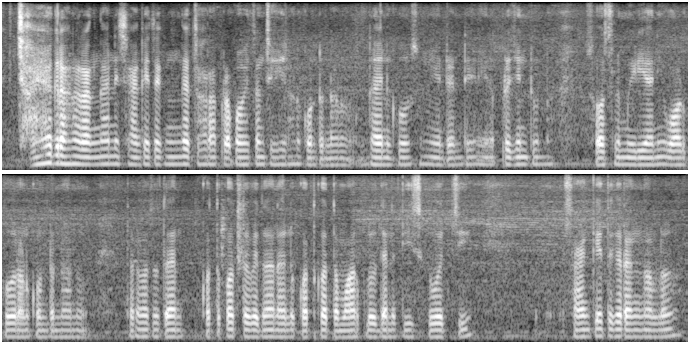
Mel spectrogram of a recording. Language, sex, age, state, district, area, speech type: Telugu, male, 18-30, Andhra Pradesh, N T Rama Rao, urban, spontaneous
